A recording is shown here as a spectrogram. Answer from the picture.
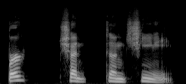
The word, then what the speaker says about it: Bertoncini: Bertoncini. David Bertoncini. – But it's not Bach. It's B-E-R-T-O-N-C-I-N-I. We've been saying it wrong.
